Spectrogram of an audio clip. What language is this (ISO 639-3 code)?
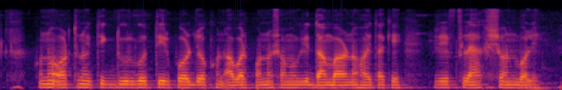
ben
